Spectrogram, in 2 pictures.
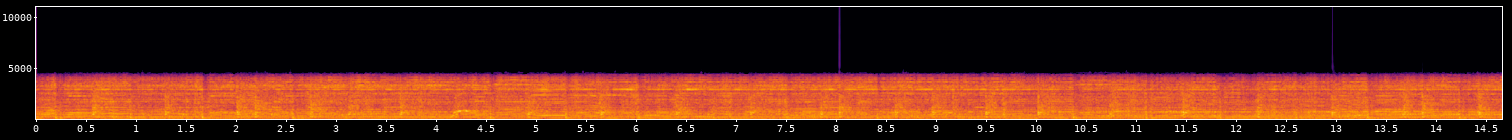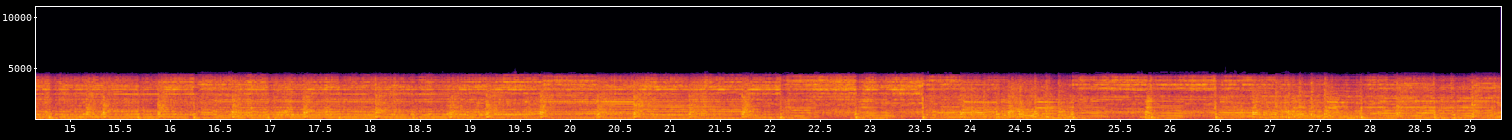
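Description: A live rock band playing loud, with the drum kit's bass drum and snare driving a steady beat under electric guitars through amplifiers.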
